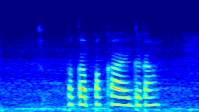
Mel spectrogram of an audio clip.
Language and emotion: Russian, neutral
